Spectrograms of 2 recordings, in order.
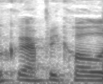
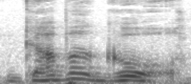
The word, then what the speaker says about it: capicola: lunch meat capicola so capicola is like a a spicy ham it could be hot or sweet cap and people tend to say Gabba goul that just sounds disgusting why would you want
